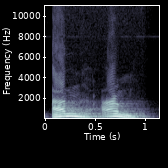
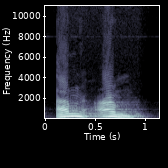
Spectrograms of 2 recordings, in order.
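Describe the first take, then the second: No difference in how they are said.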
